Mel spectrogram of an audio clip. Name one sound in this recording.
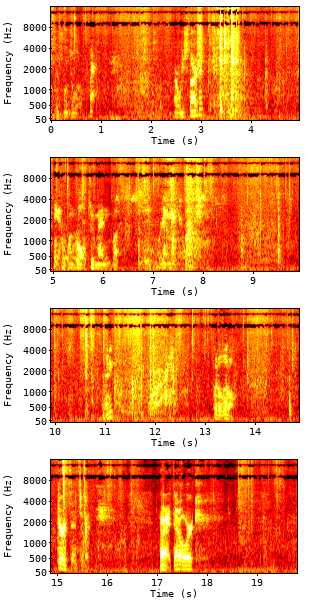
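Heavy bundles thud and scrape against a metal shelf.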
